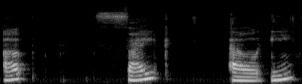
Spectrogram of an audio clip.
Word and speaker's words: Upsychelly: to remind everybody that upcycling is pronounced up psych l e so I've held this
